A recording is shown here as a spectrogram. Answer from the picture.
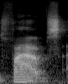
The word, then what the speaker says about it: fav: Yeah, you got like 5,000 favs and 12 retweets. That's weird. Have a blue tick. – Is it okay to pronounce it fav? – Fav. – Like fava bean.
